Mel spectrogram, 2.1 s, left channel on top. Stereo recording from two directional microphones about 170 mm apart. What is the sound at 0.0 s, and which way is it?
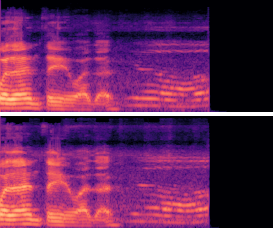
Speech, 10° right (ahead or behind).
